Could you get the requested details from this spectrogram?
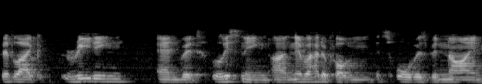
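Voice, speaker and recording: A man with an Australian accent speaks at a moderate pace in a medium pitch, his intonation flat and monotone. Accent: noticeable Australian. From India. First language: Indian language. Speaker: IELTS test taker. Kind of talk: interview.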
